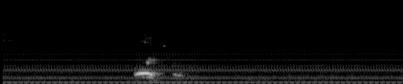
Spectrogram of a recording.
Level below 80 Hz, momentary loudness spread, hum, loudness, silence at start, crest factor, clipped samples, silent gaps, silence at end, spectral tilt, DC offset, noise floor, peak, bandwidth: -62 dBFS; 29 LU; none; -26 LUFS; 1.35 s; 20 dB; under 0.1%; none; 2.25 s; -7.5 dB/octave; under 0.1%; -53 dBFS; -14 dBFS; 4.3 kHz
